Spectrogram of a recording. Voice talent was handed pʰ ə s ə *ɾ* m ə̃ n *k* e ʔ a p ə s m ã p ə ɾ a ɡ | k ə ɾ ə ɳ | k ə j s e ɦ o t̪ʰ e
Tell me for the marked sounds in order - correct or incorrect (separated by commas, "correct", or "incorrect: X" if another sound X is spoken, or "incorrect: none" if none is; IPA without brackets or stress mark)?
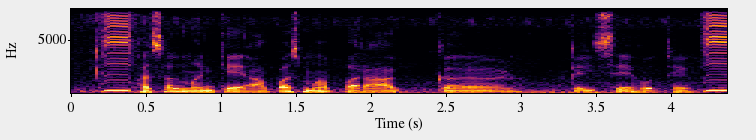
incorrect: l, correct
